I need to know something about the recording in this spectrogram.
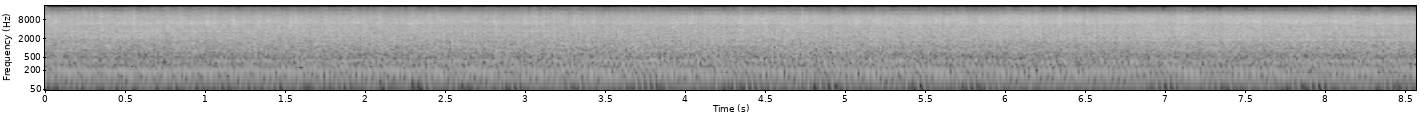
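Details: Craftsman FS 5500 lawn tractor after its carburetor was cleaned and the breather blown out, mowing under load: a steady, even low drone with no rise and fall; the engine runs well and has quit surging.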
